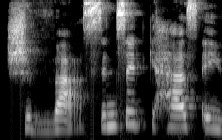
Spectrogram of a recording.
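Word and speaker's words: śva: The s with a little thing on top sounds like c h like in the English word ship. Ship. So we pronounce shva.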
